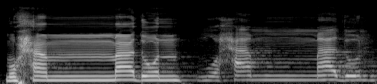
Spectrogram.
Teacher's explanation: মুহাম মিম জবর মা মুহাম্মা দাল দুই পেশ দুন মুহাম্মাদুন মুহাম্মাদুন এই শব্দগুলোর মধ্যে মিমের উপর তাজদিদ থাকার কারণে আমরা গুন্নাহ করে পড়তেছি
